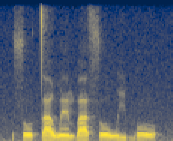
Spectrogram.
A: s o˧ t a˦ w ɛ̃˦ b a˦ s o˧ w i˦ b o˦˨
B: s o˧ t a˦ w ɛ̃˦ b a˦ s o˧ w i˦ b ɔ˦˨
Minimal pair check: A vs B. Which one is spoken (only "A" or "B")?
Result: A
